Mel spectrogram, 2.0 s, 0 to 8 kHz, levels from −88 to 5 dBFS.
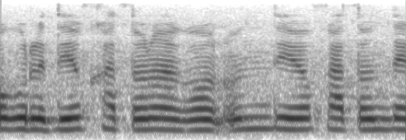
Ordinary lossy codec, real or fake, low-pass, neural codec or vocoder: none; real; 7.2 kHz; none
